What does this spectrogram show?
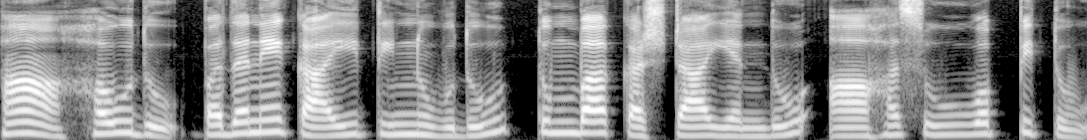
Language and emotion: Kannada, neutral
